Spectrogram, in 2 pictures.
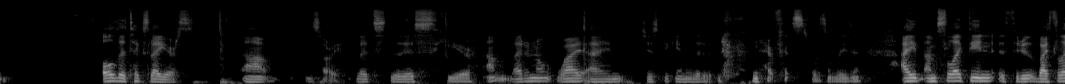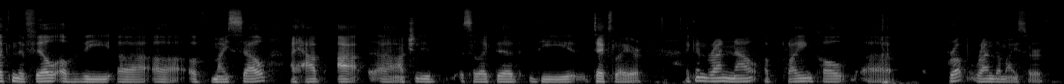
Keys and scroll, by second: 1.2 Down, 2.4 Return, 3.3 Escape, 4.6 super+., 6.0 Return, 17.3 super+/, 18.8-21.2 typing.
